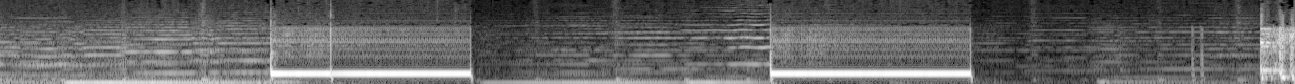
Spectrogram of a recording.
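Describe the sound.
Telephone tones sound loudly while a call is being dialed: two long steady beeps, each lasting about a second, alternate with a lower droning tone.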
